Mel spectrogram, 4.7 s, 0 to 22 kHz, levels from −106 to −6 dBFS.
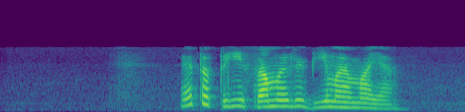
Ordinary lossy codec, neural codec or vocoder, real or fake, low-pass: AAC, 16 kbps; none; real; 7.2 kHz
